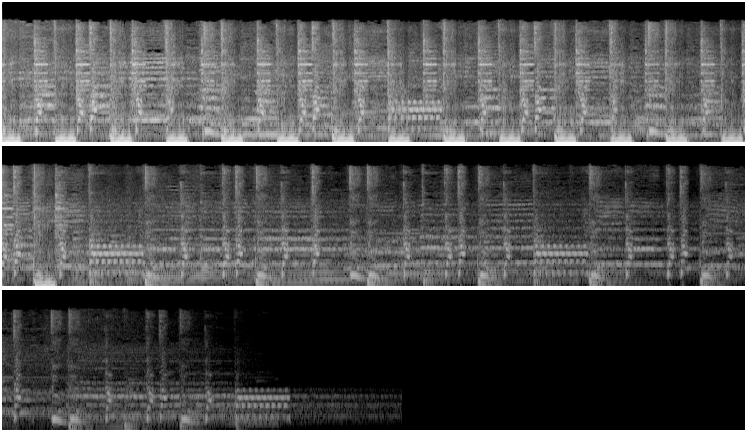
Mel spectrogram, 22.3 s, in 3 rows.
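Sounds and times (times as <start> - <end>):
slowed phonk music: 0.0 - 17.7.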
